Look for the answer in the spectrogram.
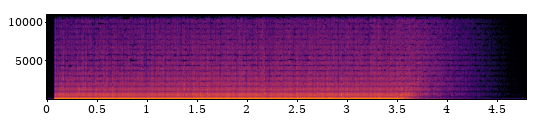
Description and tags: minibrute low noise01
Sound made with the Arturia Minibrute.
synth, synthesizer, analog, minibrute, synthetic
